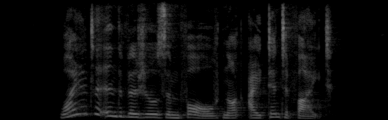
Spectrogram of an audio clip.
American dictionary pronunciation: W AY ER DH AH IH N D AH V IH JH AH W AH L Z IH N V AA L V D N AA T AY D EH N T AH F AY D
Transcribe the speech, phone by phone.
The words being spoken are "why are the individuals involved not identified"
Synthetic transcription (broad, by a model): W AY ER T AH IH N D AH V IH JH AH W AH L Z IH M V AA L V D N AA T AY D EH N T AH F AY D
